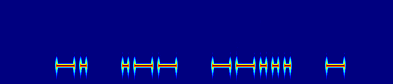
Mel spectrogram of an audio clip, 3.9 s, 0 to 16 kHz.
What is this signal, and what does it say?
Morse code, heard as a keyed tone, about 20 wpm, spaced as for 15 wpm, 700 Hz. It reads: NW7T
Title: USA Call Signs - 4 Characters - 2x Character Spacing - 20wpm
